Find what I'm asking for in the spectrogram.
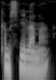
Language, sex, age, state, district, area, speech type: Bodo, male, 30-45, Assam, Baksa, urban, spontaneous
